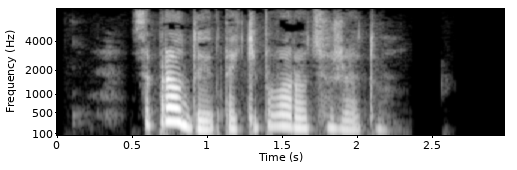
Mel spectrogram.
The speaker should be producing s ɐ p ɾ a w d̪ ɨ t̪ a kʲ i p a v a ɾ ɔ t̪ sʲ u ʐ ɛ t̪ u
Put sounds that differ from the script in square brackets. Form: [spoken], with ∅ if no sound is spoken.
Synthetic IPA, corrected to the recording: s ɐ p ɾ a w d̪ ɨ t̪ a kʲ i p [ɐ] v a ɾ ɔ t̪ sʲ u ʐ ɛ t̪ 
